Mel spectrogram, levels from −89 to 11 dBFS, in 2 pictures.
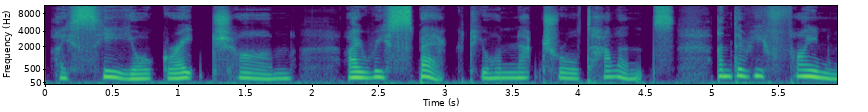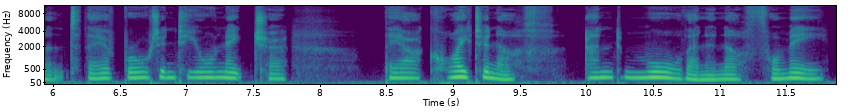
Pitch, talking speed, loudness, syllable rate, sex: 185 Hz, 140 wpm, -23 LUFS, 4.4 syllables/s, female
